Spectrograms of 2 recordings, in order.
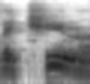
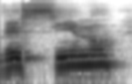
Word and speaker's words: Vecino: Matias Vecino, who now Vecino, which is pronounced Vecino in Italian, but in Brazil people call it Vescino, who will also be in our dictionary and terms.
